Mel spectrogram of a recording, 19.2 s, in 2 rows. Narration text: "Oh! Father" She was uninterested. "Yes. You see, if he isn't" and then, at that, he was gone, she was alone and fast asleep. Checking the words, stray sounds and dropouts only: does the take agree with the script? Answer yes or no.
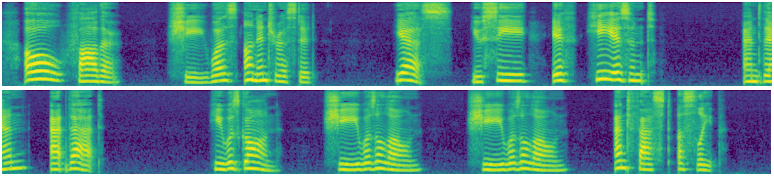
no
